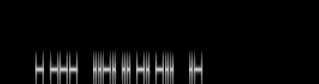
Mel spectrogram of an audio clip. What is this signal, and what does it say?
Morse code, heard as a keyed tone, about 50 wpm, 700 Hz. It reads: TO FIND A
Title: Sets of 3 Words 50wpm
